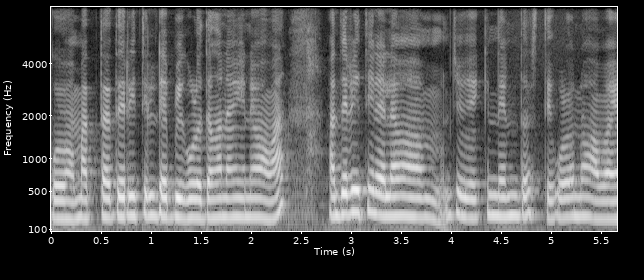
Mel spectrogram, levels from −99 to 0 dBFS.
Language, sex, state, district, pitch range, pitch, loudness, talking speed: Kannada, female, Karnataka, Bidar, 200-220 Hz, 210 Hz, -15 LUFS, 125 wpm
